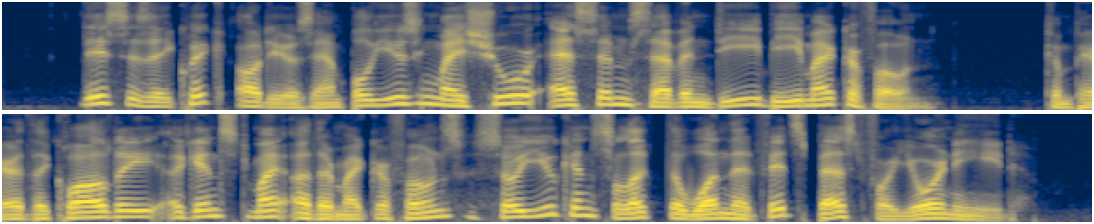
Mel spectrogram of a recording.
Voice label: SM7dB sample, microphone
